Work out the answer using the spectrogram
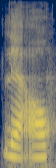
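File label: "liao3", Mandarin Chinese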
